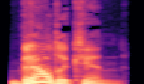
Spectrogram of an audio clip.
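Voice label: "baldaquin", British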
